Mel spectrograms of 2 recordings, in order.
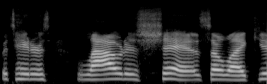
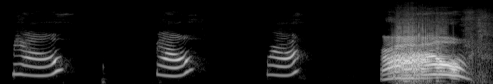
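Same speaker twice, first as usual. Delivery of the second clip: high cat meows building to a loud yowl. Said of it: "he's just like".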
